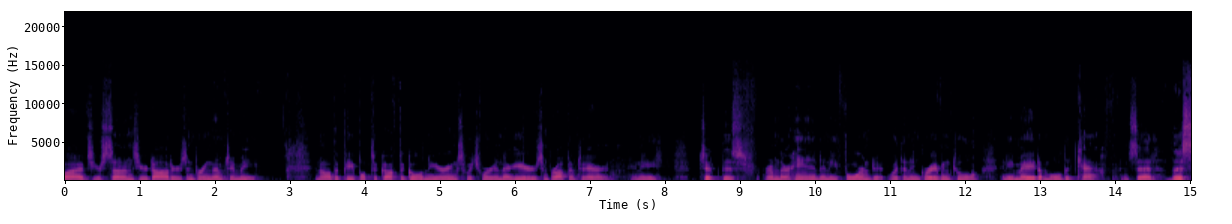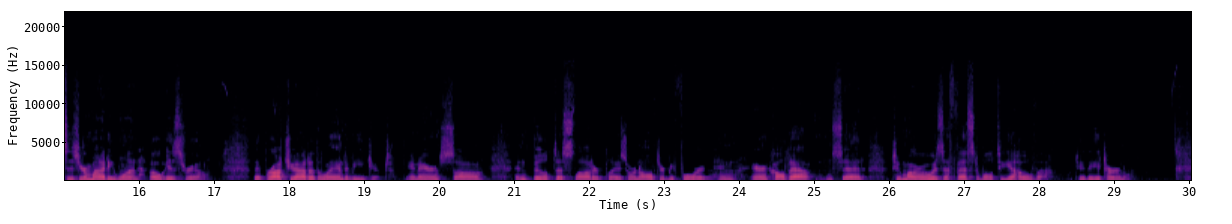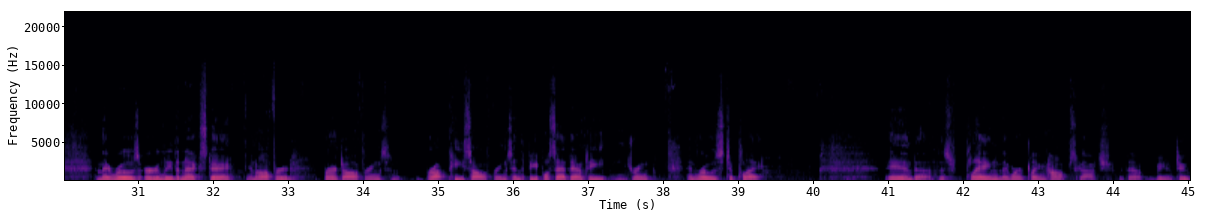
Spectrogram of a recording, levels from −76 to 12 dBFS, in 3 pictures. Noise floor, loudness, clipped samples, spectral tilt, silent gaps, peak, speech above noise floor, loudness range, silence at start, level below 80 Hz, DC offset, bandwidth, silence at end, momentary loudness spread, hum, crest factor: -69 dBFS; -38 LUFS; under 0.1%; -5.5 dB/octave; none; -16 dBFS; 31 dB; 5 LU; 0 s; -74 dBFS; under 0.1%; 16 kHz; 0 s; 16 LU; none; 22 dB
